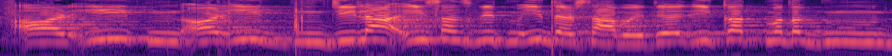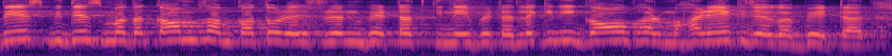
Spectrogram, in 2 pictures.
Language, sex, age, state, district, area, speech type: Maithili, female, 18-30, Bihar, Madhubani, rural, spontaneous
